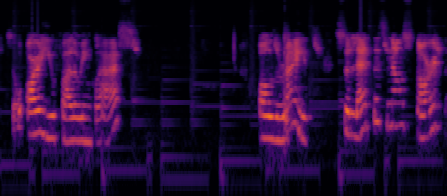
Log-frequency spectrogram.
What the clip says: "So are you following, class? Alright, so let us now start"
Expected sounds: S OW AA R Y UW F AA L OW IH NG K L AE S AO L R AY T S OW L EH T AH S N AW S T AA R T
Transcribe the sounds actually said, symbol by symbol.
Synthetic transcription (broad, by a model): S OW AA R Y UW F AA L OW IH NG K L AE S AO L R AY T S OW L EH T AH S N AW S T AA R T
